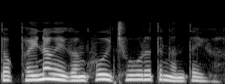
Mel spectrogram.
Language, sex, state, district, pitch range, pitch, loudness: Wancho, female, Arunachal Pradesh, Longding, 180-220 Hz, 200 Hz, -11 LUFS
